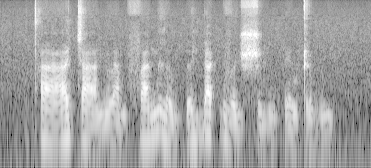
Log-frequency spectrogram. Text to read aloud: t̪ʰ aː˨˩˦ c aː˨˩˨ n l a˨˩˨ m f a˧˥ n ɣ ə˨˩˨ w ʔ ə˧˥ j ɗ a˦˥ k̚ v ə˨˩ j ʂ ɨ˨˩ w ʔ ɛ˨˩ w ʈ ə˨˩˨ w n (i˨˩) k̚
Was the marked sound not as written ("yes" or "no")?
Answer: no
